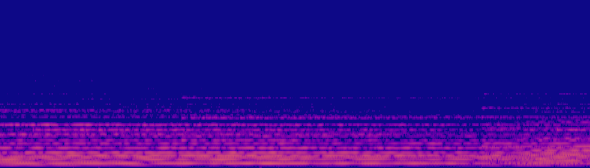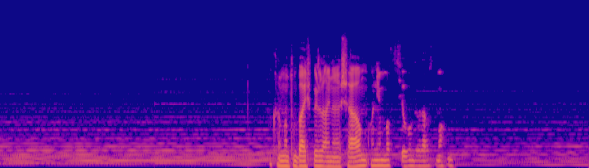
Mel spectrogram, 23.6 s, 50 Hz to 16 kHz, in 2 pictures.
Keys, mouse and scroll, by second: 0.6 scroll up 1, 1.7 scroll up 1, 3.2-4.4 middle drag, 6.1-7.2 middle drag, 12.0-12.7 scroll down 1, 16.4-17.4 middle drag.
